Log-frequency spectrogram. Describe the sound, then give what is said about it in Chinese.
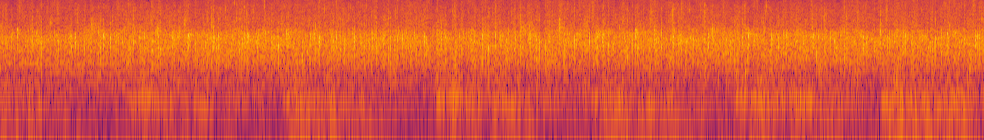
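An audience claps continuously for the whole stretch, a loud, dense, unbroken wash of hand claps with no pauses and no clear individual beats standing out. “现在因为神的荣耀要降下来，我们的拍掌不间断，因为神的荣耀要降下来，我们的拍掌不间断，因为神的荣耀要降下来，因为神的荣耀要降下来。”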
